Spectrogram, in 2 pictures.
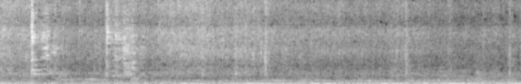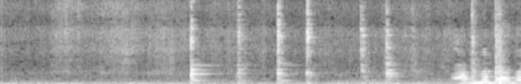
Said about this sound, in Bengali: পেঁয়াজ আর লঙ্কা দিয়ে আরেকটু লেড়ে ভেজে নেবো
